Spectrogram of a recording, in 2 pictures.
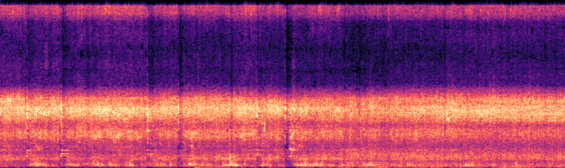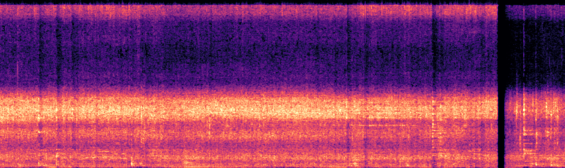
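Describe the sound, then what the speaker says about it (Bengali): Potato pieces fry in hot oil with salt and turmeric, a loud, continuous close-up sizzle and crackle running steadily throughout, briefly interrupted by a sharp knock near the end. "এখন আমি আলুগুলো ভেজে নেব তেলের সাথে লবণ আছে হলুদ আছে আলুটা ভেজে উঠাবো"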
